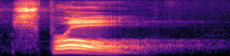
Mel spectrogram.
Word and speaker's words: Sproul: It's Sproul, rhymes with soul.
